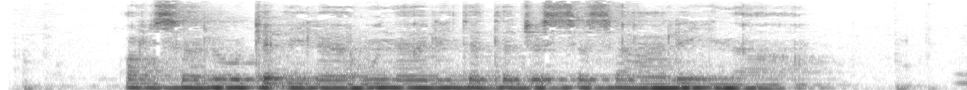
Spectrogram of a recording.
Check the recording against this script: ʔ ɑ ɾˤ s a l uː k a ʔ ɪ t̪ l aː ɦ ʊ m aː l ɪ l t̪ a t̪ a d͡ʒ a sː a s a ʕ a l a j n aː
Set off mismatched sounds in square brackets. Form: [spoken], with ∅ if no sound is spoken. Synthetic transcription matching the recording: ʔ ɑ ɾˤ s a l uː k a ʔ ɪ [∅] l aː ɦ ʊ [n] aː l ɪ [∅] t̪ a t̪ a d͡ʒ a sː a s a ʕ a l a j n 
